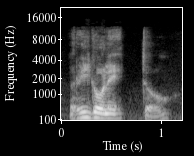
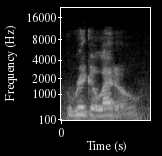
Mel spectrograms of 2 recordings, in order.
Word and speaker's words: Rigoletto: under that category is regal a doe or if I say it with the American pronunciation Rigoletto one of my favorite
